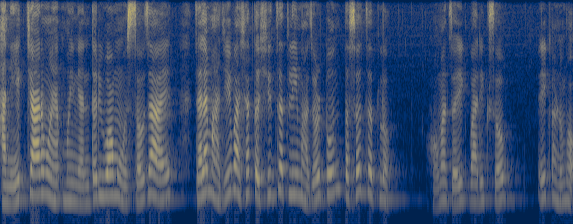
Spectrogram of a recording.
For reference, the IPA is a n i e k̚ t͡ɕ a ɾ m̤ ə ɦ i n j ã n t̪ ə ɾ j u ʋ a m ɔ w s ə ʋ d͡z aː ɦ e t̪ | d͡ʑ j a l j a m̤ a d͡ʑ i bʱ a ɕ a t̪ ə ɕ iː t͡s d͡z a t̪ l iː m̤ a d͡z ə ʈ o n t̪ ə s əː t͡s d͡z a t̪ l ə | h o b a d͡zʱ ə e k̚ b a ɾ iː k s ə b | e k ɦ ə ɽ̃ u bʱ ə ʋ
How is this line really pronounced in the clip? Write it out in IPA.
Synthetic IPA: a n i e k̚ t͡ɕ a ɾ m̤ ə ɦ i n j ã n t̪ ə ɾ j u ʋ a m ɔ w s ə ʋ d͡z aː ɦ e t̪ | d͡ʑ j a l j a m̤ a d͡ʑ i bʱ a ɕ a t̪ ə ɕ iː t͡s d͡z a t̪ l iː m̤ a d͡z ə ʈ o n t̪ ə s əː t͡s d͡z a t̪ l ə | h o m a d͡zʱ ə e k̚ b a ɾ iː k s ə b | e k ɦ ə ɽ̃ u bʱ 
